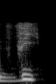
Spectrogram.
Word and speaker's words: the: Autre chose sur la prononciation, quand vous avez un mot qui commence par une voyelle, on revient aux questions des voyelles tout à l'heure, le the va se prononcer the. Vous allez dire the elephant.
